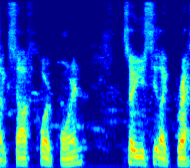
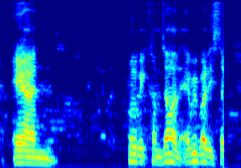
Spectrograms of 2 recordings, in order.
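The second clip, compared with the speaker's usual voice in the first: ordinary delivery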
